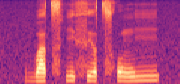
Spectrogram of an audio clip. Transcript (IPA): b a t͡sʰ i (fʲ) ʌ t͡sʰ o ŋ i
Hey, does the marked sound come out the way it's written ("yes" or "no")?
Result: yes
